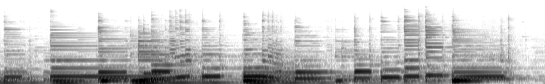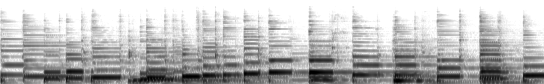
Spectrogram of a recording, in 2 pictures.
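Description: Nylon-string classical guitar plucked fingerstyle with the flesh of the fingertips, no nails, tuned down a whole step. A melodic passage of single notes runs over a ringing low bass, with a short break about halfway through.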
